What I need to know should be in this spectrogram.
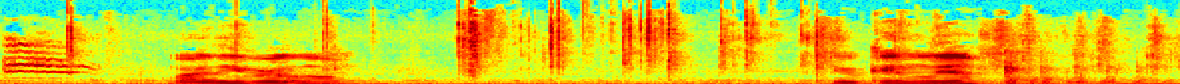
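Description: A cat meows loudly, close by.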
